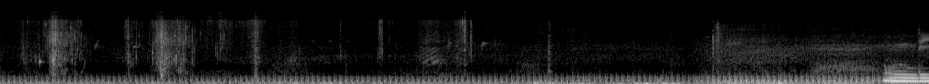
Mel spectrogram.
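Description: A small gasoline engine running a water pump drones steadily with a rhythmic chugging, accompanied by splashing water and occasional clatter, with a brief louder burst at the end.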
